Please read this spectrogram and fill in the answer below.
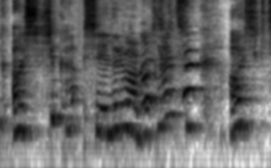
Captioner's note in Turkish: gülüyor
